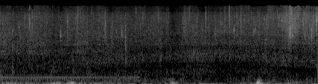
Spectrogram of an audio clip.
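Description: Butter and oil sizzle steadily in a pan over a campfire as morel mushrooms are fried, a dense crackling hiss with scattered sharp pops and a few low thumps, moderately loud, with no one speaking.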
